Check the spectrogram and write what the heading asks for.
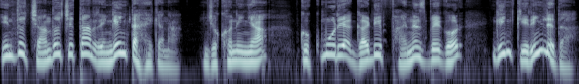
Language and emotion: Santali, happy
